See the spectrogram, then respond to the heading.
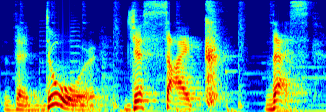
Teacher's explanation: Apagando o T do just e o L do like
